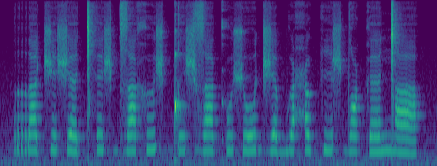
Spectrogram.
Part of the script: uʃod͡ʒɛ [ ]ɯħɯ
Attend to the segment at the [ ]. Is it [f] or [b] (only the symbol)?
b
